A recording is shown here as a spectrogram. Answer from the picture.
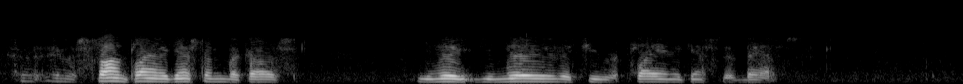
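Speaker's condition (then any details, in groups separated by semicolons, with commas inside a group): Parkinson's disease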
